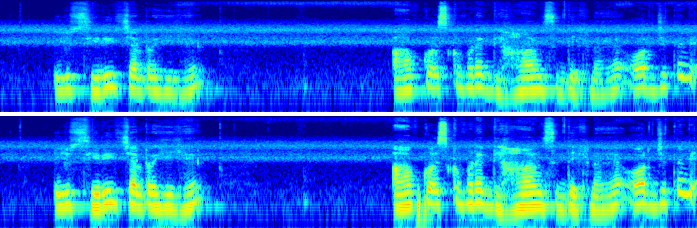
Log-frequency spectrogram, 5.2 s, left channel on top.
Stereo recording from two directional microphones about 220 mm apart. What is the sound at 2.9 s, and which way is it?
Speech, 45° right (ahead or behind).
